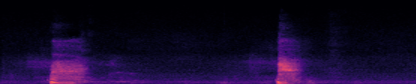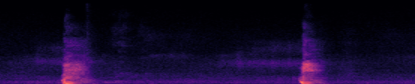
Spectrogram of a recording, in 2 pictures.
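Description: A man exhales sharply with each heavy lift.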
